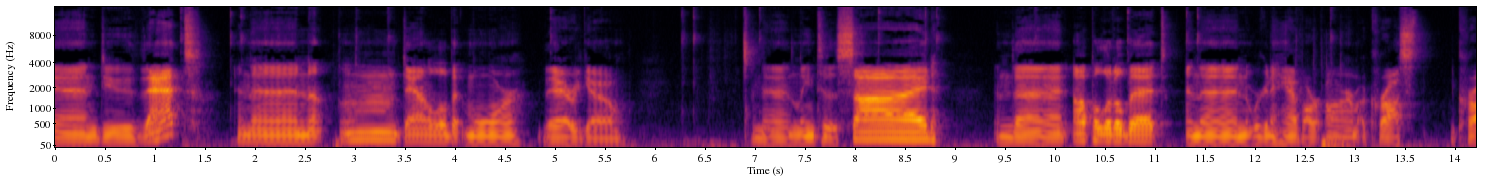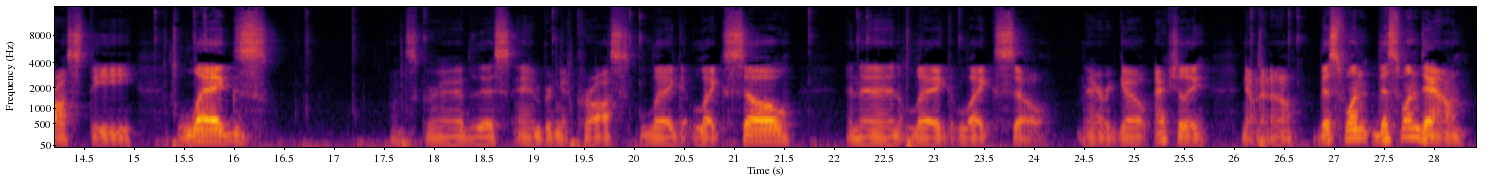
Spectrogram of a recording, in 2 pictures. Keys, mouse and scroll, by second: 1.9 right click, 3.2-4.9 drag, 6.3 right click, 6.9-8.2 drag, 8.9 right click, 9.7-10.7 drag, 11.5 right click, 12.7-15.2 shift+drag, 15.7 right click, 17.8-19.1 shift+drag, 20.1 right click, 20.8 click, 22.3 right click, 23.1-26.1 shift+drag, 26.7 right click, 27.4-28.4 drag.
